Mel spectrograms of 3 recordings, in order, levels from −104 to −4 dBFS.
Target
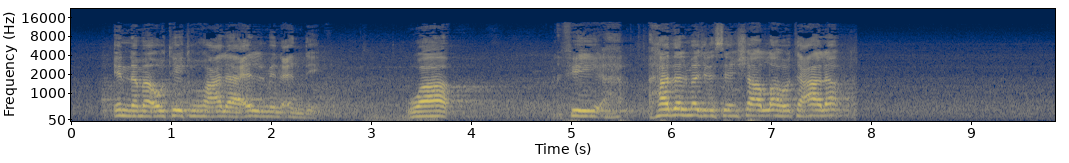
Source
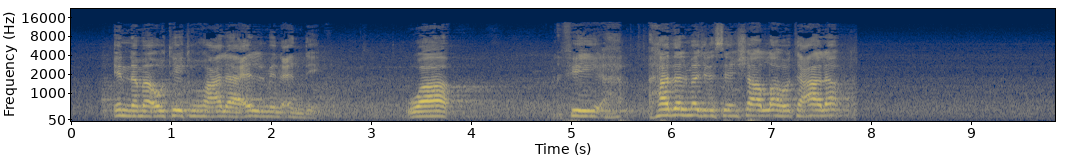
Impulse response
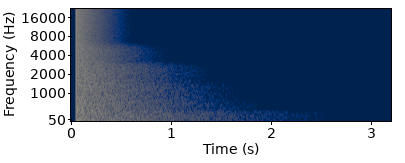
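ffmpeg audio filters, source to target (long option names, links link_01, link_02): -filter_complex "[0:a]asplit=3[link_01][link_02][link_03];[link_01]afade=type=out:start_time=2.91:duration=0.02[link_04];[link_02]asubboost=boost=6:cutoff=130,afade=type=in:start_time=2.91:duration=0.02,afade=type=out:start_time=3.67:duration=0.02[link_05];[link_03]afade=type=in:start_time=3.67:duration=0.02[link_06];[link_04][link_05][link_06]amix=inputs=3:normalize=0,asettb=1/sr,asplit=3[link_07][link_08][link_09];[link_07]atrim=end=4.994[link_10];[link_08]atrim=start=4.99:end=5.63,asetpts=PTS-STARTPTS,afade=type=in:duration=0.004:curve=qsin,afade=type=out:start_time=0.636:duration=0.004:curve=qsin,bandreject=frequency=6200:width=11[link_11];[link_09]atrim=start=5.626[link_12];[link_10][link_11]acrossfade=duration=0.004:curve1=hsin:curve2=qsin[link_13];[link_13][link_12]acrossfade=duration=0.004:curve1=qsin:curve2=hsin"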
